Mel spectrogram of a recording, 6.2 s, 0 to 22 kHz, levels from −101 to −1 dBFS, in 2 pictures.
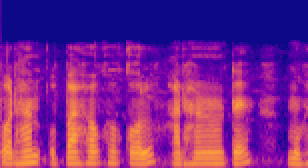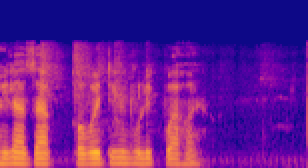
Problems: constant background noise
